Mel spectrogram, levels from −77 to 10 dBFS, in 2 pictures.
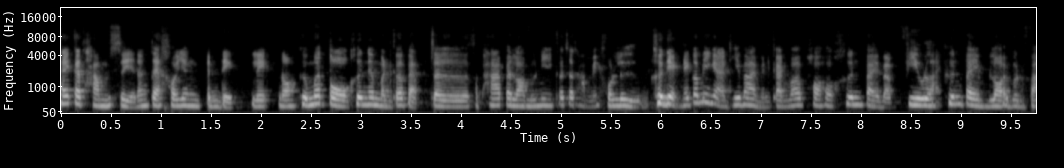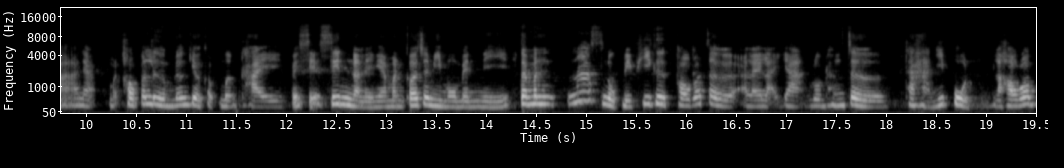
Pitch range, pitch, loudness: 195-245 Hz, 225 Hz, -26 LUFS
